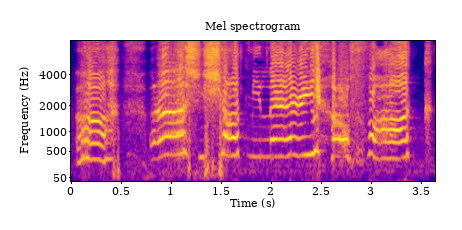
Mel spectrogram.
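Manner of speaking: loud, high pained sobbing cry. Acted. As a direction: wail it out, shot and bleeding. Wounded man crying in pain.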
